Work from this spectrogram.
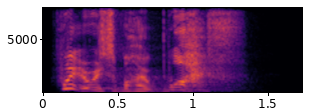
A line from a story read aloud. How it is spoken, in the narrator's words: he choked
